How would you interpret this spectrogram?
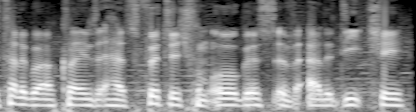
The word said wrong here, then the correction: Allardyce: Are you calling Aladici? Him Aladici? – Allardyce. – Allardyce. – Yeah. – We're going to go with that.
